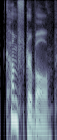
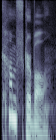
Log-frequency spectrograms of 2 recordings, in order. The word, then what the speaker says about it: comfortable: Comfortable. Many natives say comfortable.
